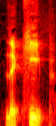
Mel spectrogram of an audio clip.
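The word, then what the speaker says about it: L'Équipe: Or Tony Parker, who has said that he, to the French sports daily L'Equipe, did I say that right, French speaker? – L'Equipe, thank you.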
